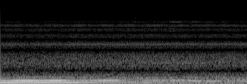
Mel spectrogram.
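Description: A man's low, drawn-out hum ("mmm") as he hesitates in thought. It trails off about a second in and leaves faint steady room hiss.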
